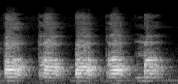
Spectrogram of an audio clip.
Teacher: फिर ये जो पा वर्ग के हैं 5 अक्षर, ये इनमें जब हम बोलते हैं पा फा बा भा मा, तो ये ओंठ दोनों मिल जाते हैं। ठीक है, ओंठ स्पर्श करते हैं एक दूसरे से और हवा को बाहर जाने से रोकते हैं, इसलिए ओष्ठ कहलाते हैं।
